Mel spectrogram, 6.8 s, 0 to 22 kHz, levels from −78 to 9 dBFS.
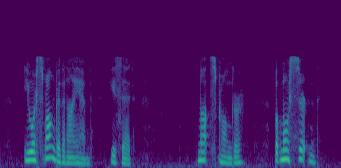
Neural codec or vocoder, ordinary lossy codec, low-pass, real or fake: codec, 16 kHz, 2 kbps, FreqCodec, larger model; MP3, 48 kbps; 5.4 kHz; fake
